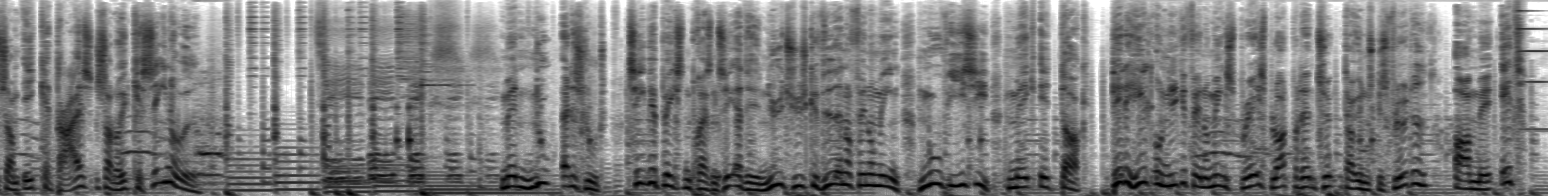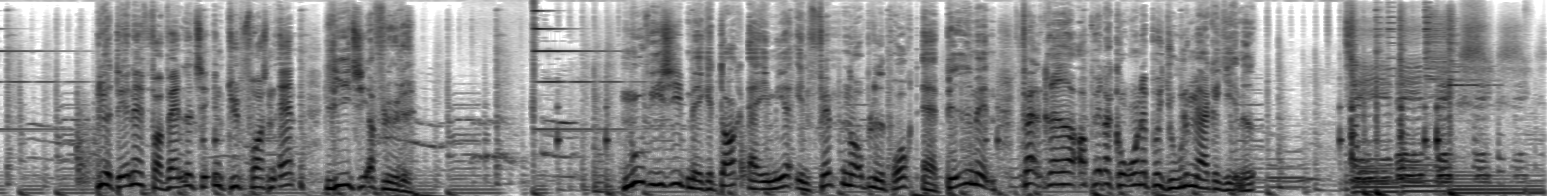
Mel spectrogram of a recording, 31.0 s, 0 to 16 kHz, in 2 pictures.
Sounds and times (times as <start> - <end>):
Speech: 0.0 - 2.2, 5.1 - 15.4, 16.5 - 19.9, 21.8 - 28.1
Music: 0.0 - 30.9.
